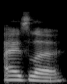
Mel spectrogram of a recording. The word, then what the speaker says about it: Isla: like thing about how her name is in fact pronounced Isa if any if if if anyone is annoyed by the way we're saying it it is how it is pronounced and it did bother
